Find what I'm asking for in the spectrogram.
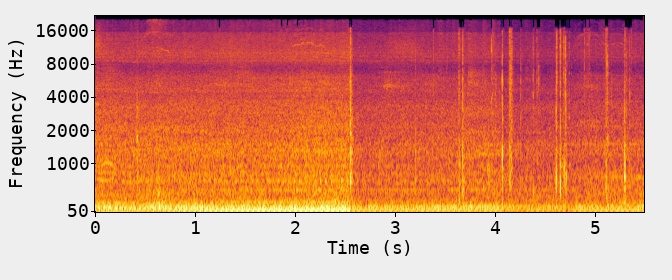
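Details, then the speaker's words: Alfa Romeo Brera V6, just after replacing the ignition coil and spark plug that were causing a cylinder misfire: even, low-pitched idle with a steady beat, no stumble or skip; runs smooth and healthy. "okay we are here now just change the ignition coil and spark plug that was causing the misfiring in the cylinder let's see if it runs at all it's quite exciting seems to work"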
